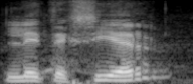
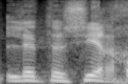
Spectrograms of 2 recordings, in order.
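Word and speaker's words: Letexier: Mire, a propósito de sueldos y de pagos, le leí a don José Borda la plata que se llevó François Letessier, ¿cierto? Se pronuncia así. – Letessier.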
